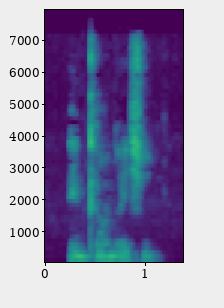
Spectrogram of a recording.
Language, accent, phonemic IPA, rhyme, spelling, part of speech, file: English, Southern England, /ˌɪŋ.kɑːˈneɪ.ʃən/, -eɪʃən, incarnation, noun, LL-Q1860 (eng)-incarnation.wav
- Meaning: 1. An incarnate being or form 2. A version or iteration (of something) 3. A living being embodying a deity or spirit 4. An assumption of human form or nature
